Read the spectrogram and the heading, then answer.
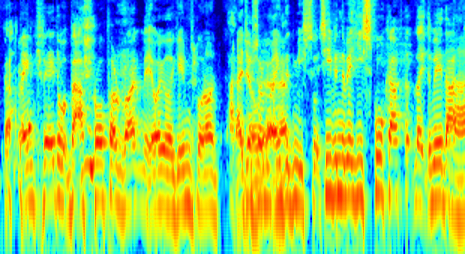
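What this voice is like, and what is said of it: Usual voice. Nothing is said of it.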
